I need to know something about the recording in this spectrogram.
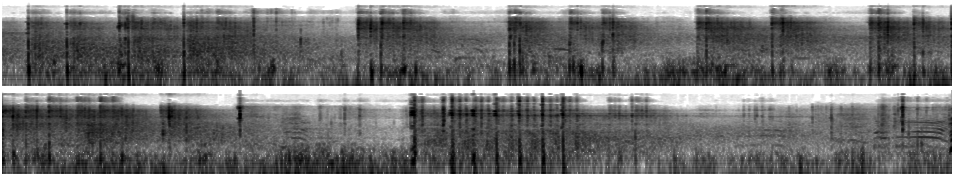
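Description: Small-arms gunfire: scattered single shots and short automatic bursts at irregular intervals, with a denser run of rapid shots about three quarters of the way in.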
